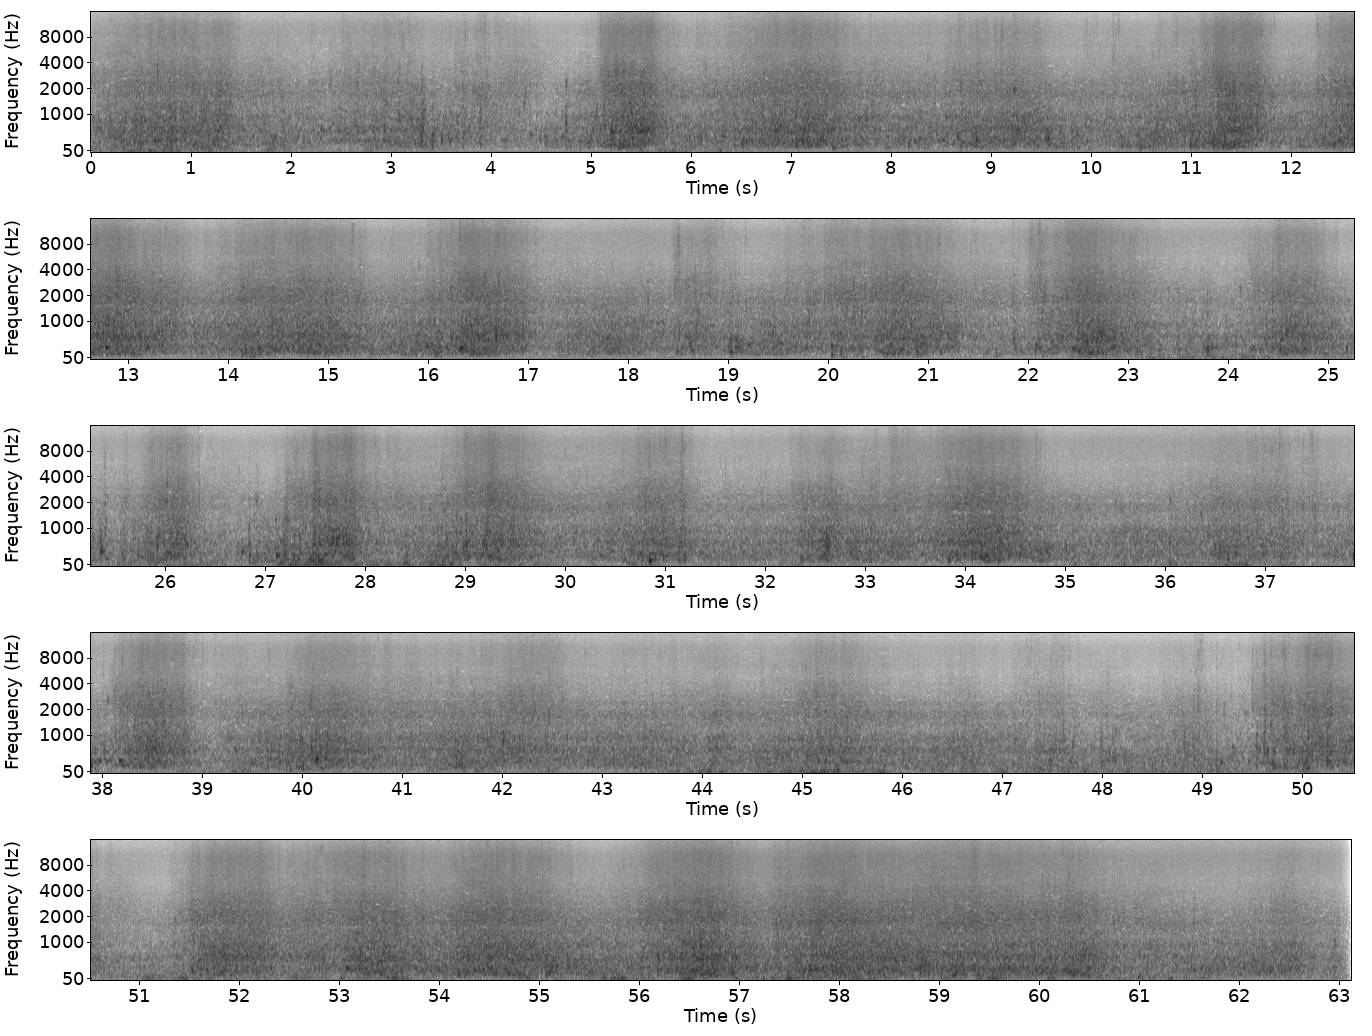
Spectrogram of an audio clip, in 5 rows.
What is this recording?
Sea Waves 03
beach, field-recording, sea, waves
